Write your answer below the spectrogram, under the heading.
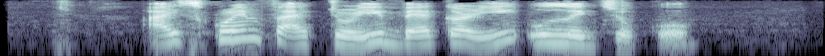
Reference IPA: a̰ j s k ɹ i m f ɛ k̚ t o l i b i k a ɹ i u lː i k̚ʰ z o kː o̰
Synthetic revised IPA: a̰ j s k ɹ i m f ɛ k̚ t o ɹ i b ɛ k a ɹ i u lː e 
